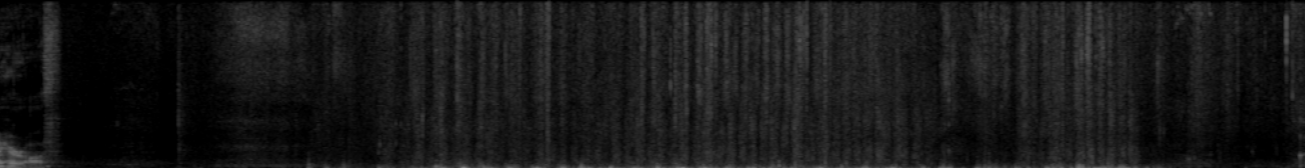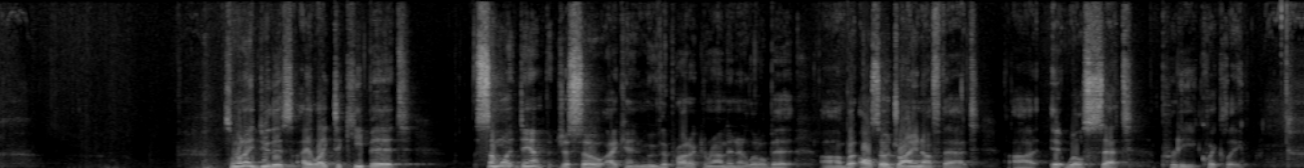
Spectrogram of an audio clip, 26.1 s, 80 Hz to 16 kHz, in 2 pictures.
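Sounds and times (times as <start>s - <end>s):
towel rubbing damp hair: 2.4s - 13.0s.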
